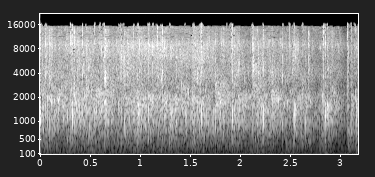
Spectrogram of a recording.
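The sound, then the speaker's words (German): An audience claps steadily after a talk, a dense, even wash of many hands with small sharp peaks, sustained at a fairly loud level throughout with no voices on top. “Ja, dann bedanken wir uns auf jeden Fall erstmal herzlich bei dir mit Applaus für diesen Vortrag.”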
